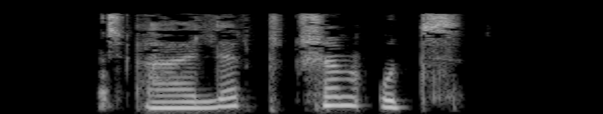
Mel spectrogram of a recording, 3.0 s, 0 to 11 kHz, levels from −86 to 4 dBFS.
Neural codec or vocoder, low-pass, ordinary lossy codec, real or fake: none; 7.2 kHz; MP3, 32 kbps; real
